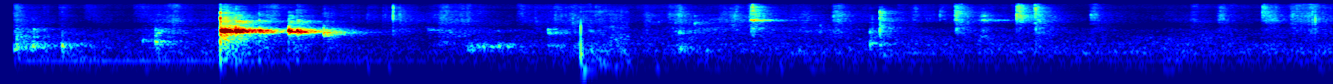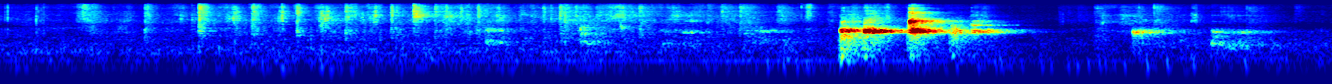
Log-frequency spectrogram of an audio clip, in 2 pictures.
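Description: A Basset Hound gives two loud, abrupt barks about ten seconds apart, with quiet indoor clatter between.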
